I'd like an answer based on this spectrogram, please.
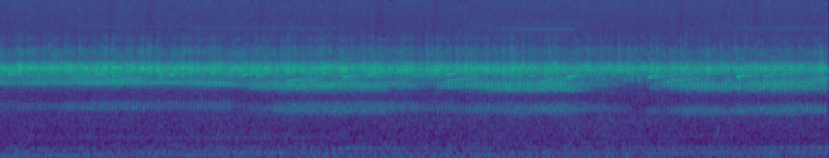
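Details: Swamp at night in the North Carolina backwoods, tree frogs massed in a steady high trilling wall while a lower-pitched trill rises and falls in strength across the recording.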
